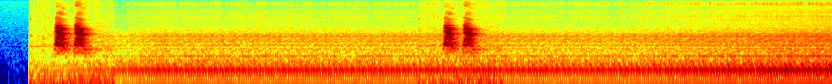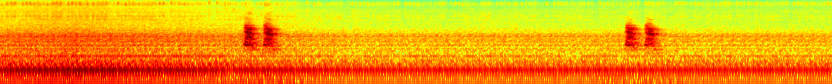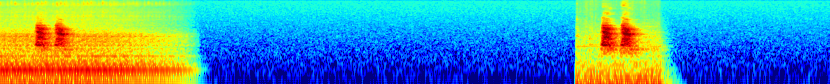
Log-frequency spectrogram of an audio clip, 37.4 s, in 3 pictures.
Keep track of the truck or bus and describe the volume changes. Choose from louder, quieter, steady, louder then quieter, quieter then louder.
louder then quieter.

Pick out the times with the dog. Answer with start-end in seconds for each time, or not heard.
0.4-1.8, 6.2-7.5, 15.9-16.9, 21.6-22.6, 25.3-26.2, 33.6-34.9.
